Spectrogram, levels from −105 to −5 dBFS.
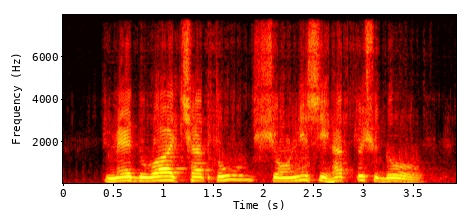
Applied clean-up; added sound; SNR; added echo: neural separator model SepFormer DNS4.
